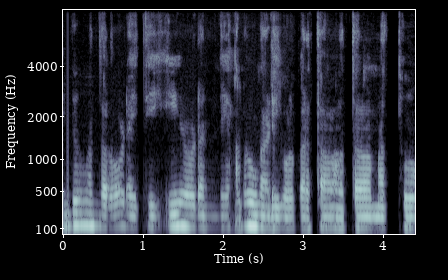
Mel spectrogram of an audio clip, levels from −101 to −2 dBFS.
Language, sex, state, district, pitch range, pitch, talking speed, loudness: Kannada, male, Karnataka, Bijapur, 105-115 Hz, 110 Hz, 165 wpm, -30 LUFS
